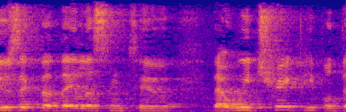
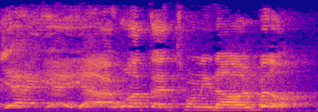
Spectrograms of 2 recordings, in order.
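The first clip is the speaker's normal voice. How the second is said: mock eager students; 6 semitones higher than usual. Students still wanting the bill.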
